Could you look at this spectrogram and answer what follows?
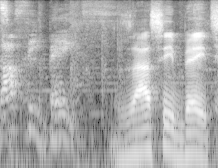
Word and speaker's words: Beetz: Zazie Bates. It's actually how you pronounce her name.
